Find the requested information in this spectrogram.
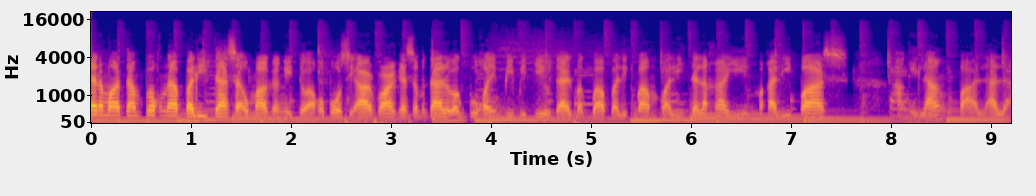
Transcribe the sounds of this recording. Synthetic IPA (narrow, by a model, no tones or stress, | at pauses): anɐŋmɐŋat̪ɐmpo̞k̚nɐbɐliːt̪ɐsɐʔʊmaːɡɐŋɪt̪o̞ʔɐ̰ko̞posɪʔaɹvaɹɡɐsːɐmɐnt̪aːlɐwɐɡ̚pukɐjoŋbiːbit̪iʊd̪aːhɪlmɐɡ̚baːbɐlɪk̚bɐɐŋbɐliːt̪ɐlɐkajɪnmɐkɐliːpɐs | ʔɐ̰ŋɪlaŋpɐ̰ʔɐlaːla̰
